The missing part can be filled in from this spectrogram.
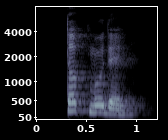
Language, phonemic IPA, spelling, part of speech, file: French, /tɔp.mɔ.dɛl/, top-modèle, noun, LL-Q150 (fra)-top-modèle.wav
- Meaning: supermodel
